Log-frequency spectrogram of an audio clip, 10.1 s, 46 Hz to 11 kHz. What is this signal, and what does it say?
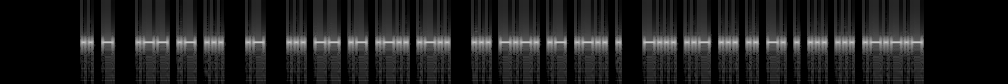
Morse code, heard as a keyed tone, about 36 wpm, 700 Hz. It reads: IT WAS A SMALL SCALE BUSINESS.
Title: Sentences from Top 1000 Words - Review Part 5 - 35wpm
